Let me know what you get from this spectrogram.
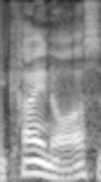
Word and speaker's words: kainos: that makes us become kainos, the other new, kainos, it's pronounced K-A-I-N-O-S, the qualitative new.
